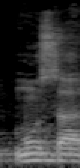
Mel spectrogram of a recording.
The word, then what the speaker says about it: موسیٰ: سین اور یا، اور اس کو موسیٰ پڑھتے ہیں، موسی نہیں پڑھتے، یعنی اس کی یا کا تلفظ نہیں ہوتا، یا کے بجائے الف کا تلفظ ہوتا ہے۔ لیکن اب اس کا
